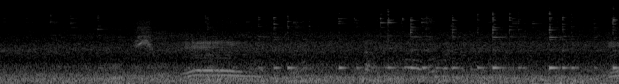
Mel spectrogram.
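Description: Livestock on open pasture: a bell on a grazing animal tinkles on and off at one pitch over steady low background noise. About two seconds in, one animal from the yak herd gives a single call that rises and then falls.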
